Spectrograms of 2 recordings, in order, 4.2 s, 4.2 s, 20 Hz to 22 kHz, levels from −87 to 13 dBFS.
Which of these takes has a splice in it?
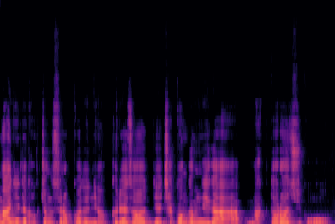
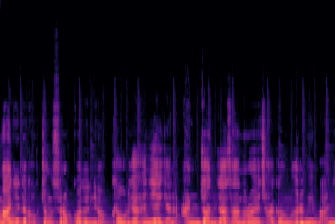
second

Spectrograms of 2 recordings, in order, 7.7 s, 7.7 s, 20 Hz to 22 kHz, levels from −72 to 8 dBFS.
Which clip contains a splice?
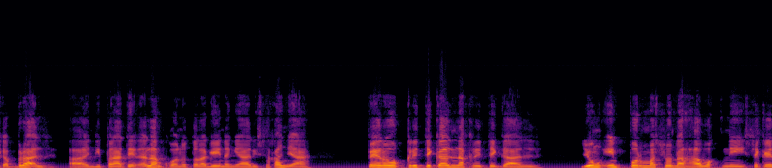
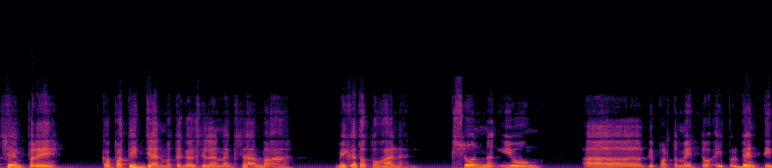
second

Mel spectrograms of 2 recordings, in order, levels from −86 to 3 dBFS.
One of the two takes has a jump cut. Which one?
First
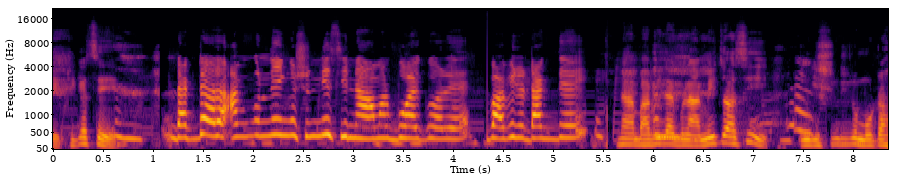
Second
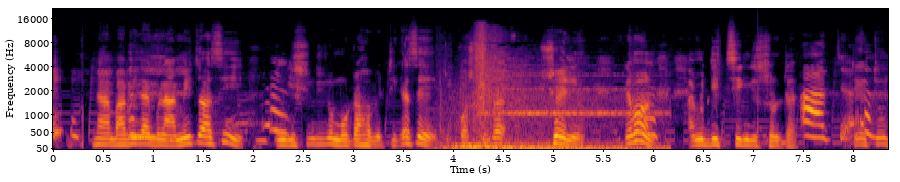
first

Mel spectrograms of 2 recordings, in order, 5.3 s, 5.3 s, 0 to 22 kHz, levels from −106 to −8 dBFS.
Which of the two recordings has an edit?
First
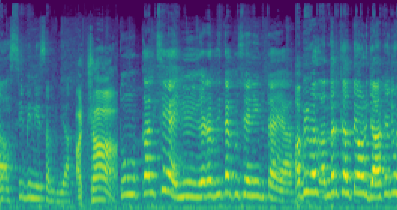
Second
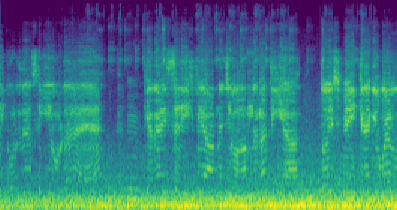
first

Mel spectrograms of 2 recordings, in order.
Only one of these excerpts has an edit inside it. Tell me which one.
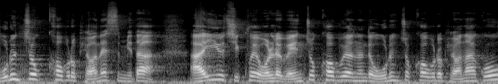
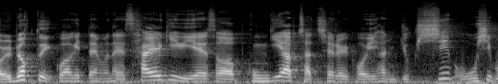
second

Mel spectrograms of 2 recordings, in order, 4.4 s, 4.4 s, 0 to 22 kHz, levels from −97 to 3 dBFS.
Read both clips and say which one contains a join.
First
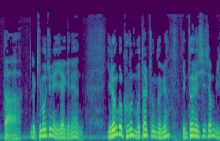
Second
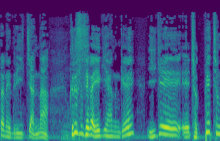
first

